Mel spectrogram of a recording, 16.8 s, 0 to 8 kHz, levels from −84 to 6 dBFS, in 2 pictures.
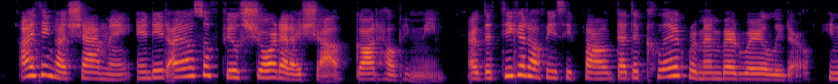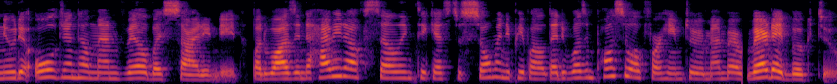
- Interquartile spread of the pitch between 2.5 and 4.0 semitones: Yes, average, 3.7 semitones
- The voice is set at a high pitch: Yes, high, 220 Hz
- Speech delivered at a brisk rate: Yes, fast, 220 wpm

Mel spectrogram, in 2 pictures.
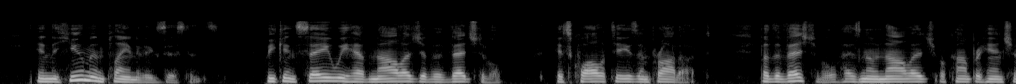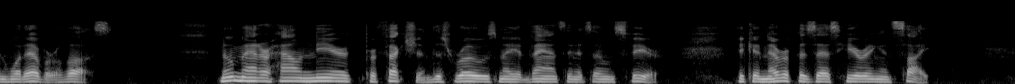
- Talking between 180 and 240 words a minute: No, average, 150 wpm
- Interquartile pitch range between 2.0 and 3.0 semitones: Yes, narrow, 2.4 semitones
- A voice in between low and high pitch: No, low, 130 Hz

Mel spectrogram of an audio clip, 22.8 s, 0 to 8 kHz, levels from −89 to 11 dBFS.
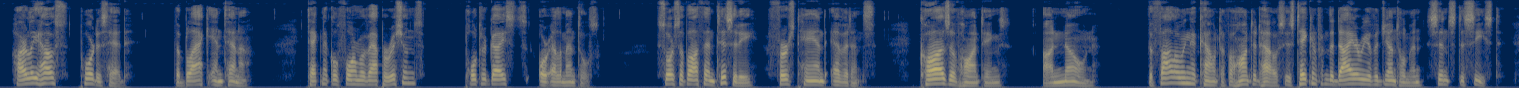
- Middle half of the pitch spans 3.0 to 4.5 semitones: No, average, 5.3 semitones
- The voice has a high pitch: No, medium, 140 Hz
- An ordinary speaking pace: No, slow, 105 wpm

